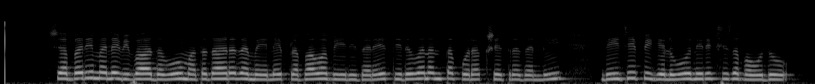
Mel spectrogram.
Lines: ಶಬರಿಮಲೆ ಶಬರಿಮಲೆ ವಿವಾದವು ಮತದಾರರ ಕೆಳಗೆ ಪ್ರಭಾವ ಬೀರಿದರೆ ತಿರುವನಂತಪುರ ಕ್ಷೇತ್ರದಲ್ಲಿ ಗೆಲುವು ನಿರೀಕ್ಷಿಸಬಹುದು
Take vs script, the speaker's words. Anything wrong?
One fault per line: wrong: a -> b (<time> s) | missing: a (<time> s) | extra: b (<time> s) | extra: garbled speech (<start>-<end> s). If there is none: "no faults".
missing: ಶಬರಿಮಲೆ (1.2 s)
wrong: ಕೆಳಗೆ -> ಮೇಲೆ (2.5 s)
extra: ಬಿಜೆಪಿ (6.0 s)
